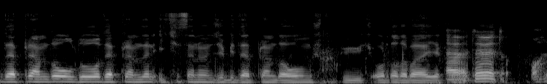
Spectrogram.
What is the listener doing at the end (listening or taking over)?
taking over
